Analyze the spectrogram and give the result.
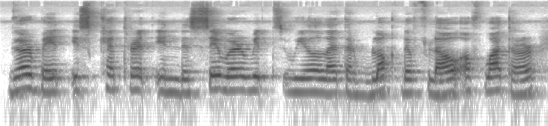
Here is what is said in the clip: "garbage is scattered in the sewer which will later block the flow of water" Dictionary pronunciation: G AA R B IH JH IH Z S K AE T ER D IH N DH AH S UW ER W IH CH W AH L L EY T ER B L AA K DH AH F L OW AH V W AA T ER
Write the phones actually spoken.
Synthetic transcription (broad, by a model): G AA R B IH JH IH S K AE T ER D IH N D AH S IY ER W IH S W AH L L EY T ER B L AA K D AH F L OW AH F W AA T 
